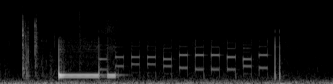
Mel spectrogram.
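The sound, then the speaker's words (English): Telephone touch-tone dialing as a number is keyed in: a steady two-note beep, then a quick run of many short tones at shifting pitches, fairly quiet. “So let's dial the phone. 1-800 sod farm. SODFARM.”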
